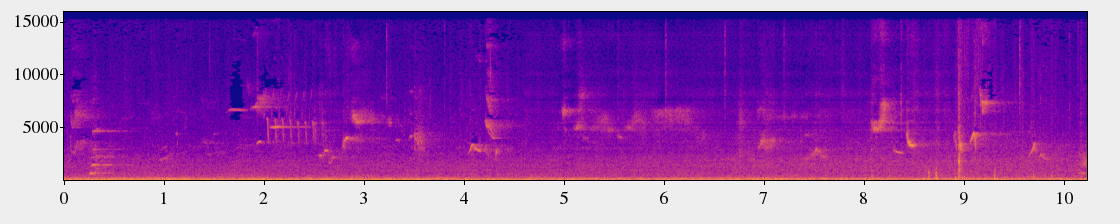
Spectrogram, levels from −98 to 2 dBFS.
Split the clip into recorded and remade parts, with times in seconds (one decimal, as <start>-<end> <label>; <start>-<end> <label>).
0.0-2.5 recorded; 2.5-3.1 remade; 3.1-4.6 recorded; 4.6-8.9 remade; 8.9-10.2 recorded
